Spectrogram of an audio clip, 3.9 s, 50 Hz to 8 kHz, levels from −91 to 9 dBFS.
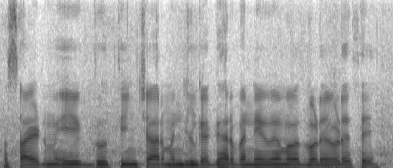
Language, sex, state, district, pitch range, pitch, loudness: Hindi, male, Uttar Pradesh, Lucknow, 120-125 Hz, 125 Hz, -13 LUFS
